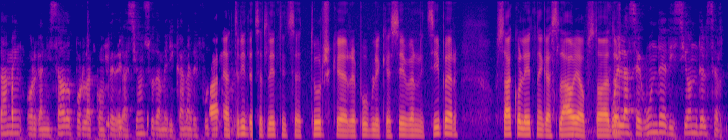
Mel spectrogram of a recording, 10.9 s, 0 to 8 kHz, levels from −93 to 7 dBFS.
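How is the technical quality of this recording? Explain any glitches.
The recording has clear echo-canceller trouble: background gating, repeated echo leak and speech suppressed in double talk. The audio also tops out at 8 kHz, which is typical of call processing.

Background gated by the echo canceller, 0.0 to 0.54 s: with the far-end loudspeaker active, the canceller clamped the microphone hard, by about 40 dB at its deepest. The room sound drops out for roughly half a second, then returns when the canceller releases.

Echo leak at 0.16 to 0.23 s, 3.47 to 3.54 s, 8.86 to 8.93 s, and 10.88 s to the end: the canceller likely failed to fully remove loudspeaker pickup, sending a 176 ms delayed copy back. The first scrap is nearly as loud as the speech. Later ones are much fainter.

Speech suppressed in double talk at 0.87 to 3.38 s, 3.72 to 3.87 s and 9.33 to 10.51 s: both sides talked at once, and the canceller likely mistook the talker for echo and attenuated everything. 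The voice sinks by up to around 40 dB over about three seconds and then about one second, with a shallower dip of roughly 15 dB in between.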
